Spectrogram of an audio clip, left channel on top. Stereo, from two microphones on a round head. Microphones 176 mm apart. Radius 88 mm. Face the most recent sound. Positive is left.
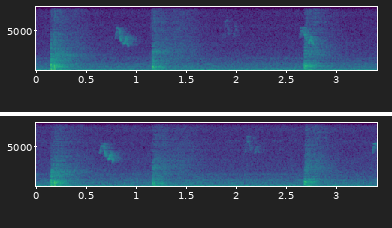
turn(degrees=70)  # may be behind; listen again after turning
